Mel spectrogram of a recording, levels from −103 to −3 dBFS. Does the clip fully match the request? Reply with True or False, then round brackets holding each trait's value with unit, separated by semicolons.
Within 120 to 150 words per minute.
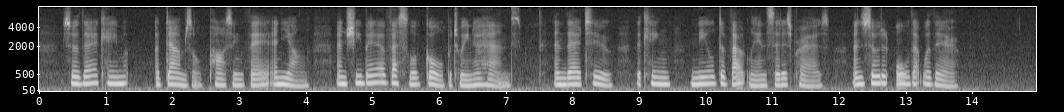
True (145 wpm)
